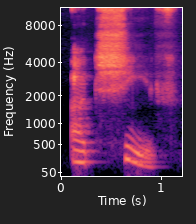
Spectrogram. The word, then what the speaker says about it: achieve: the first word is achieve achieve how many syllables in this word uh cheese and the stress in this word the strong syllable is the second of chief of chief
